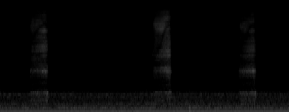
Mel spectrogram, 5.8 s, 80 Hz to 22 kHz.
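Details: At a Florida barn owl nest box in 2022, the chicks give three separate breathy screeching hisses, spaced one to two seconds apart, as the wet mother tries to dry off. A low mechanical drone runs underneath.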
